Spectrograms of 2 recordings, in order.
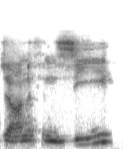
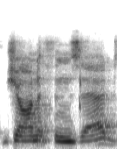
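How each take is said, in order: First: The final letter is said the American way. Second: The final letter is said the non-American way.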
